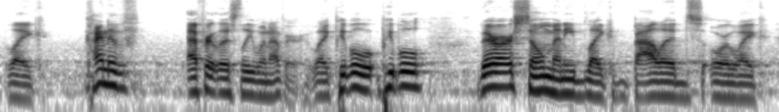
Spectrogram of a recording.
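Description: A man co-hosting a music podcast, talking casually and analytically in a halting, rambling way with some swearing. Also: medium pitch, expressive, a bit bright.

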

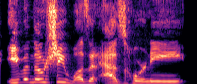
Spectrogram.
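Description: A man hosts a casual podcast in an animated, up-and-down voice. His talk is informal and chatty, peppered with "like", and the sound is dry and close. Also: sits high, normal speed, no room sound. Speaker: podcast host. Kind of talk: casual chat about an audio drama.

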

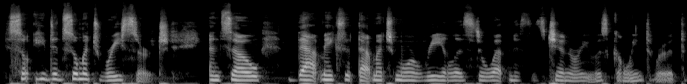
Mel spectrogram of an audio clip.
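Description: A woman's voice: mid-range voice, a bit bright, no echo. An older woman speaking as an actress guest on a podcast, talking in an earnest, heartfelt way. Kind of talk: casual podcast chat.

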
